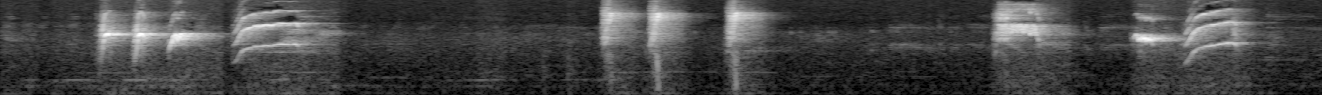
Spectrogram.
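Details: Olive-backed sunbird lure song for untrained birds: a quick burst of sharp chirps and rising swept notes, then a pause, a few clicky ticks, and another bright upswept phrase.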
